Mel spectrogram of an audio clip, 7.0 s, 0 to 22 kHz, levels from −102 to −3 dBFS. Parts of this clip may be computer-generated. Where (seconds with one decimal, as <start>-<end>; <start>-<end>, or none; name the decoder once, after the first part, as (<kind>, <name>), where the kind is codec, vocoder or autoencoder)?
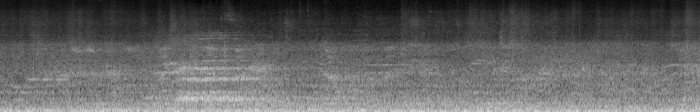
0.0-2.0 (autoencoder, DAC-VAE); 5.6-7.0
